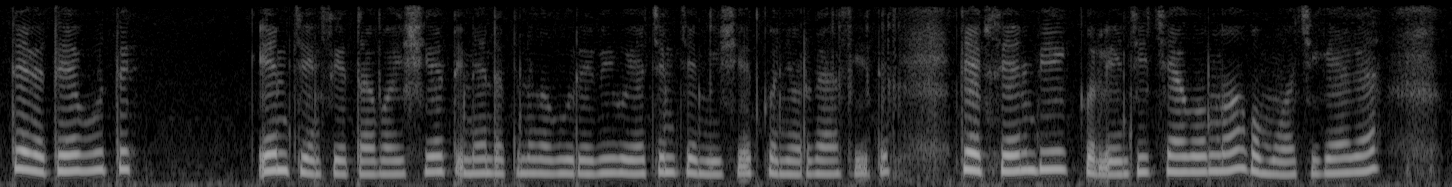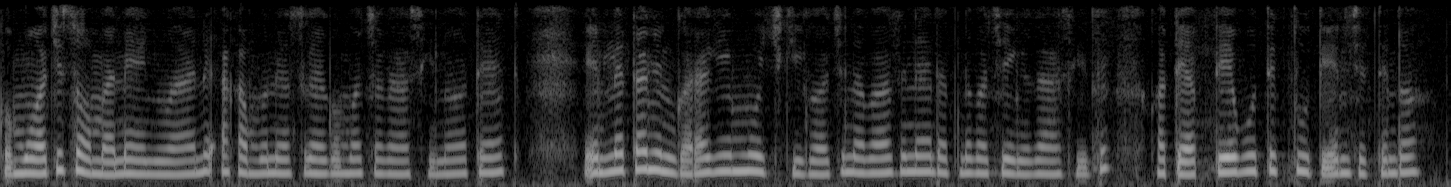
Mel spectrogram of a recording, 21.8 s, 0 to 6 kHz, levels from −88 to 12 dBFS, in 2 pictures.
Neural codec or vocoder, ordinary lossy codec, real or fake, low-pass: codec, 16 kHz, 8 kbps, FunCodec, trained on Chinese and English, 25 frames a second; AAC, 32 kbps; fake; 5.4 kHz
